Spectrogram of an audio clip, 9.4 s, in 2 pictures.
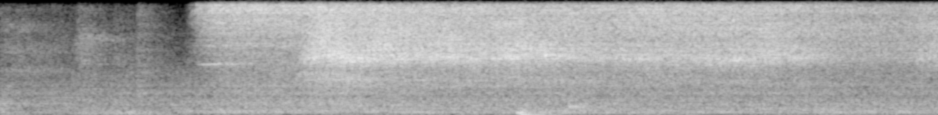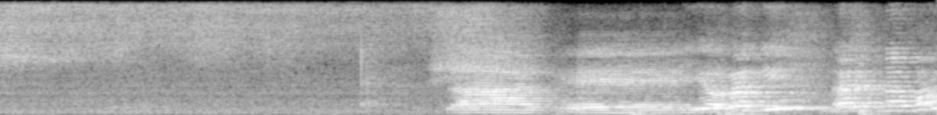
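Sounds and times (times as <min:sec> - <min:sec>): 
voice making a hissing S sound: 0:01.0 - 0:07.4
speech: 0:06.9 - 0:09.3.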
